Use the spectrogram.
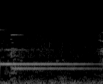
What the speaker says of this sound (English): That was the doorbell, wasn't it?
